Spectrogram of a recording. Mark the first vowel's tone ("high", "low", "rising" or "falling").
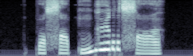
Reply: low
